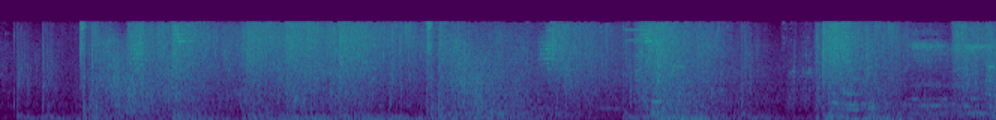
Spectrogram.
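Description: A large brute swings a heavy weapon with thudding blows.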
